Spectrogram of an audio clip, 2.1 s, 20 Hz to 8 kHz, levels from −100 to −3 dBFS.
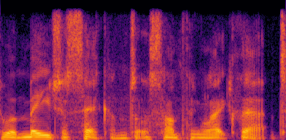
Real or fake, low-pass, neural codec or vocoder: real; 7.2 kHz; none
